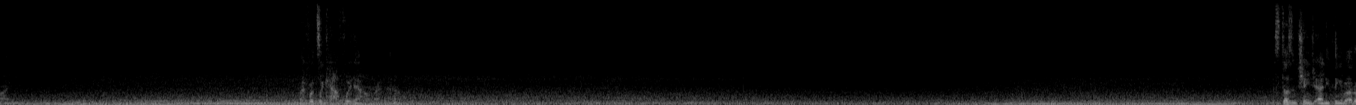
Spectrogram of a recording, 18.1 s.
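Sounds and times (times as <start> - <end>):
car engine humming: 0.0 - 18.0
tyre and road noise: 0.0 - 18.0.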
